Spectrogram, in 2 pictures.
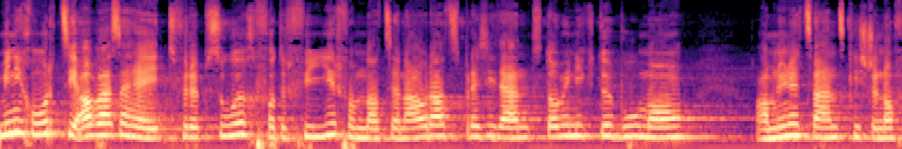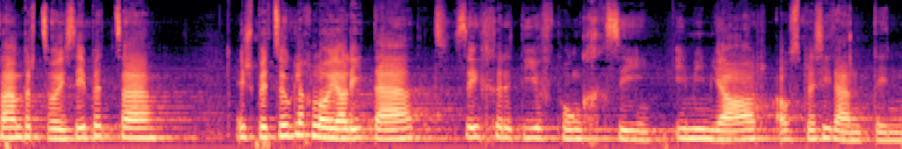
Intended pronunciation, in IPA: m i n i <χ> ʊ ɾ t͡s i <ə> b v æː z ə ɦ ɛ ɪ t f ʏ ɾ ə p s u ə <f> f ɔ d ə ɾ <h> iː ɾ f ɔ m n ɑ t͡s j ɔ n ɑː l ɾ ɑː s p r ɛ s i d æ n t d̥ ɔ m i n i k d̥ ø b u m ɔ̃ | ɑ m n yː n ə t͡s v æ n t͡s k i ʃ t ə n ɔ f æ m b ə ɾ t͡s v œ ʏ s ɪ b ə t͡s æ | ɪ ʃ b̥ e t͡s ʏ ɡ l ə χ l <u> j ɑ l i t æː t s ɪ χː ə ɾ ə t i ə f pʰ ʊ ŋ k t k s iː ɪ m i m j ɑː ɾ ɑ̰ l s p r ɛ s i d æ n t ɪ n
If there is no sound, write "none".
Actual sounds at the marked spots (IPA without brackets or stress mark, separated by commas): χ, ɑ, χ, f, ɔ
